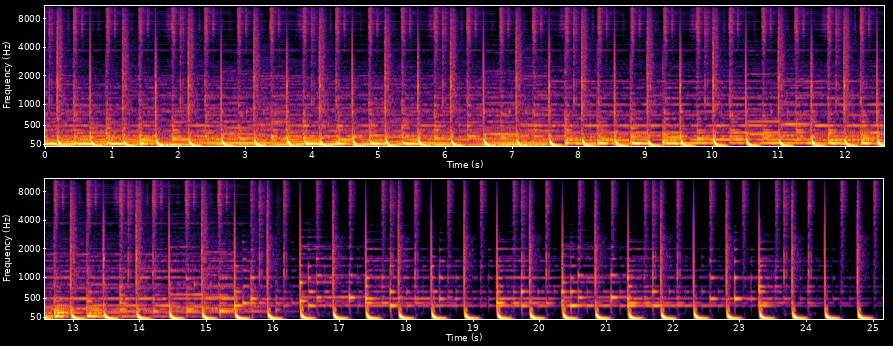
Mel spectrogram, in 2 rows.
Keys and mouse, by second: 0.5 d, 0.5 click, 1.0 right click, 1.0 d, 1.0 d, 1.1 shift+middle click, 2.2 shift+middle click, 2.6 shift+middle click, 2.9 middle click, 4.0 Tab, 4.2 middle click, 4.3 middle click, 5.0 click, 5.9 ctrl+c, 5.9 ctrl+v, 6.0 click, 6.1 middle click, 6.2 click, 6.5 middle click, 6.8 click, 7.0 click, 7.3 click, 7.4 middle click, 7.5 shift+middle click, 8.4 shift+middle click, 9.7 shift+middle click, 10.1 KP_1, 10.4 shift+middle click, 10.5 middle click, 10.7 click, 11.1 KP_1, 11.2 shift+middle click, 11.5 click, 12.8 middle click, 13.4 middle click, 13.5 middle click, 14.6 KP_1, 15.0 middle click, 15.8 click, 17.5 middle click, 17.8 shift+middle click, 18.2 middle click, 18.5 middle click, 18.6 middle click, 18.8 middle click, 19.2 middle click, 19.5 shift+middle click, 19.6 d, 19.6 click, 19.8 click, 22.0 right click, 22.0 d, 22.2 d, 22.4 middle click, 23.3 middle click, 24.6 click, 25.1 KP_1.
